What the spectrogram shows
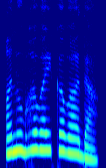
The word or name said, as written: ಅನುಭವೈಕವಾದಿ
